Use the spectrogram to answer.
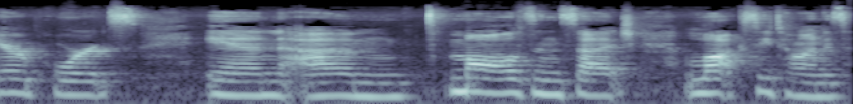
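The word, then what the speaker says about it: L'Occitane: all in the airports in malls and such locks Etan is how you say that and locks Etan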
